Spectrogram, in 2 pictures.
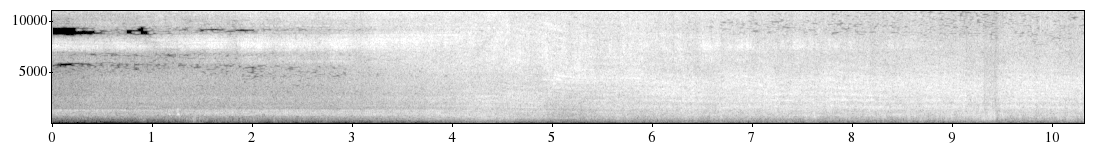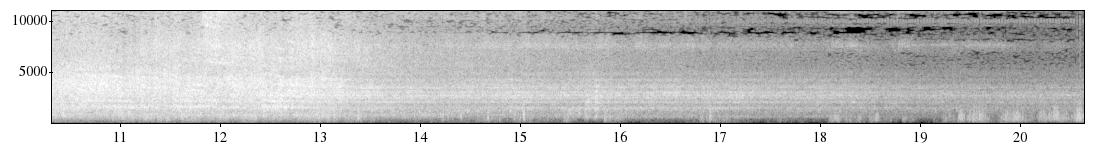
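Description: A passenger train of Intercity coaches passes close by: the rush of wheels on rail builds over the first few seconds, stays loud for about ten seconds, then fades away. A few sharp clacks come near the end.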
